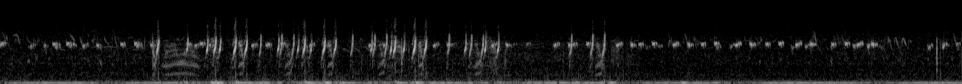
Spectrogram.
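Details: Common quail, two birds, calling in the morning: a dense stretch of rasping bursts and chirps, then a long even series of short high notes spaced closely, low hum throughout.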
